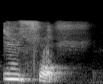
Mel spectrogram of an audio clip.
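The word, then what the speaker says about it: ἴσος: que quiere decir quiere decir a esos se pronuncia y sos esto es siendo igual y sos ahora cuál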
